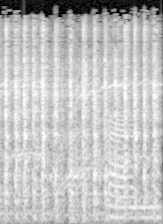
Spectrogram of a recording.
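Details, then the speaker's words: Embellisher needle-punching through stiff thick layers of embellished, stitched fabric: fast steady hammering, about eight heavy laboured thumps a second, as the needles struggle through the thick fabric. "you hear that banging noise that means i've got quite a lot of thick fabric here now because i embellished the leaves on and then i've stitched them it's created quite a stiff thick fabric for the um next layer to go onto so it's not totally happy doing that"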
